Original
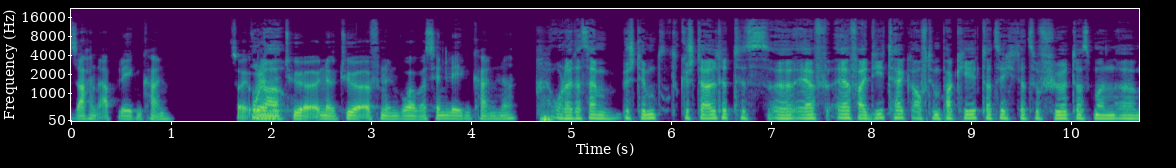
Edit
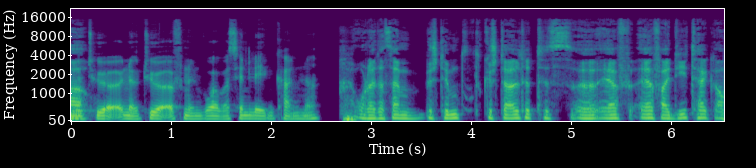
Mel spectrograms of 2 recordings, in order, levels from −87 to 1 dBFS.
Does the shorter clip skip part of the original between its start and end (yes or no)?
no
